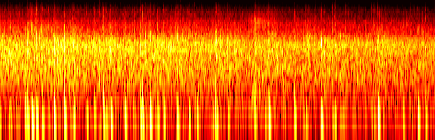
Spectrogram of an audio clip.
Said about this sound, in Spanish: Let's just give a clap offering to the Lord. Vamos a darle please. Un aplauso al Señor.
